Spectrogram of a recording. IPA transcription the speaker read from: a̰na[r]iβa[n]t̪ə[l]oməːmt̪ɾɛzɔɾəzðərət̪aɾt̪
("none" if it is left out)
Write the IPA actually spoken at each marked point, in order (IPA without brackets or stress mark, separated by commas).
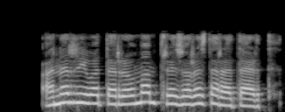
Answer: r, none, r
